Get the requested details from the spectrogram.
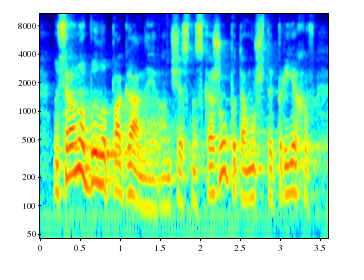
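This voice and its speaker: A man talks at a fairly quick pace while noticeable background noise continues. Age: 40s. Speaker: podcaster. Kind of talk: casual monologue. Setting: coworking space.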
